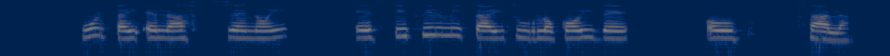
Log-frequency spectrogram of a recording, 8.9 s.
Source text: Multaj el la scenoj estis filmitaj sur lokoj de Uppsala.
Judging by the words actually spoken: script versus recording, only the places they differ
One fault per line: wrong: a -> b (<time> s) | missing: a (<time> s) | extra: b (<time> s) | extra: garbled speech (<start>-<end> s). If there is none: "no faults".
no faults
